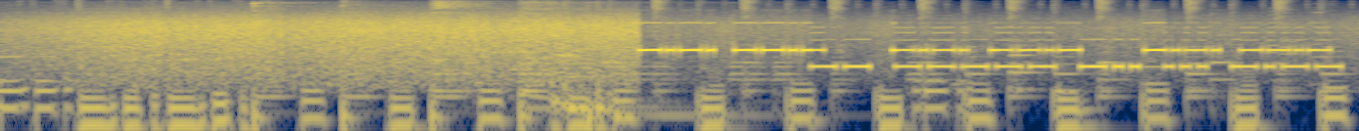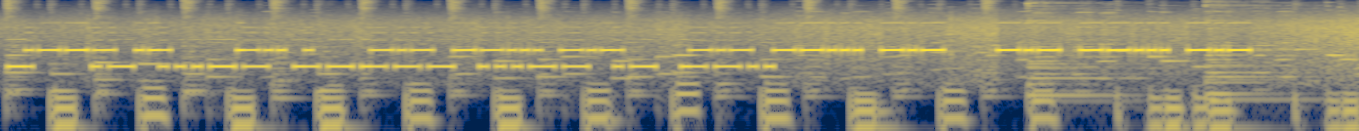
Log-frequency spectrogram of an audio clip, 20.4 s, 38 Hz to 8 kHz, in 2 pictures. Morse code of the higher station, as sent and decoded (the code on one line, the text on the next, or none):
-.-. --.- / -.-. --.- / -.-. --.- / .--- .- / -.. . / -.- --... -.- / -.- --... -.- / -.- --... -.-
CQ CQ CQ JA DE K7K K7K K7K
